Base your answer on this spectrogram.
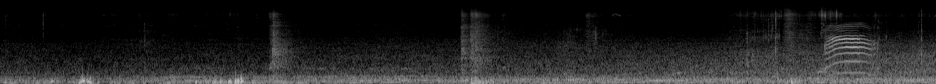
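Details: Long-haired tabby cat from a park colony being stroked; mostly rustling and handling noise, with one distinct meow near the end.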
